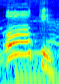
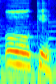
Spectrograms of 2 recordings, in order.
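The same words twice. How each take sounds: First: The first syllable is high, the second low. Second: Both syllables are said on a low tone. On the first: It means boundary. "This second one has high and a low tone" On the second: It means share or portion. "It is low low tone"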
